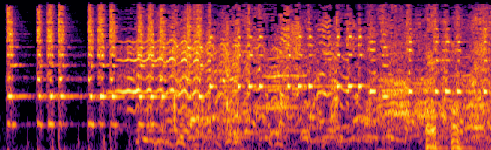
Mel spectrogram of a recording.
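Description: Several horses whinny and neigh loudly as they dance to a whistle, over a busy, continuous commotion, with quick sharp bursts at the start and a dense wash of noise that may include hooves.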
